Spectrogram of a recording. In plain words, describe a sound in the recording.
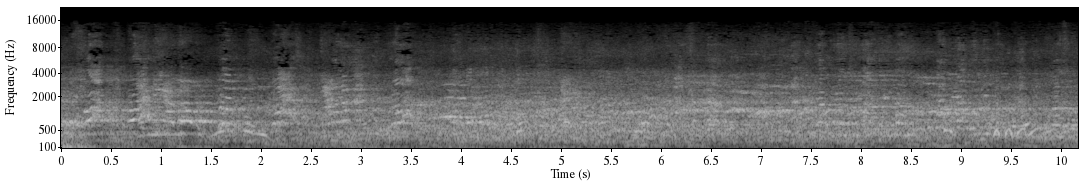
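Several men and women clamour and shout at once.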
